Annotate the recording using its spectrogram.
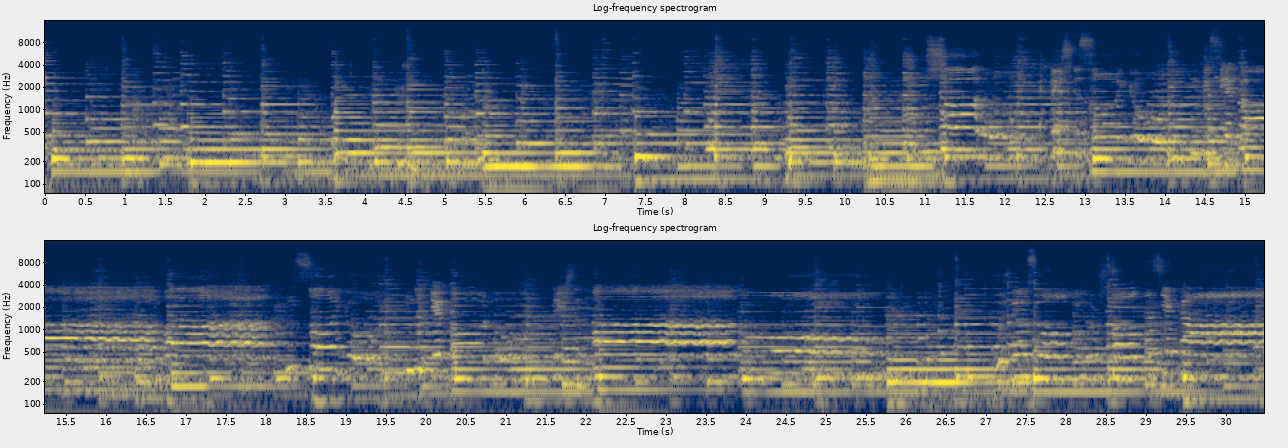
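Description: Coimbra fado: a Portuguese Coimbra guitar plucks the melody over two classical guitars strumming and picking the accompaniment. A man's voice comes in about a third of the way through, singing long notes with a wide vibrato over the guitars.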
